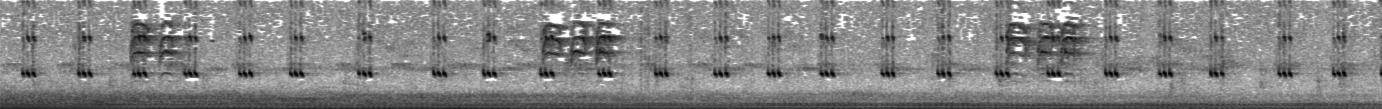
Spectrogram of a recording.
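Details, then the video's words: Meadow crickets at morning giving rapid, fairly regular chirps nearly four per second, faint higher twittering now and then, above a persistent low engine-like hum. "Morning Crickets"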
